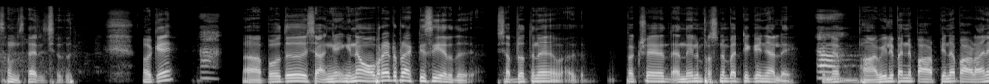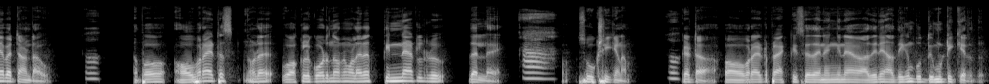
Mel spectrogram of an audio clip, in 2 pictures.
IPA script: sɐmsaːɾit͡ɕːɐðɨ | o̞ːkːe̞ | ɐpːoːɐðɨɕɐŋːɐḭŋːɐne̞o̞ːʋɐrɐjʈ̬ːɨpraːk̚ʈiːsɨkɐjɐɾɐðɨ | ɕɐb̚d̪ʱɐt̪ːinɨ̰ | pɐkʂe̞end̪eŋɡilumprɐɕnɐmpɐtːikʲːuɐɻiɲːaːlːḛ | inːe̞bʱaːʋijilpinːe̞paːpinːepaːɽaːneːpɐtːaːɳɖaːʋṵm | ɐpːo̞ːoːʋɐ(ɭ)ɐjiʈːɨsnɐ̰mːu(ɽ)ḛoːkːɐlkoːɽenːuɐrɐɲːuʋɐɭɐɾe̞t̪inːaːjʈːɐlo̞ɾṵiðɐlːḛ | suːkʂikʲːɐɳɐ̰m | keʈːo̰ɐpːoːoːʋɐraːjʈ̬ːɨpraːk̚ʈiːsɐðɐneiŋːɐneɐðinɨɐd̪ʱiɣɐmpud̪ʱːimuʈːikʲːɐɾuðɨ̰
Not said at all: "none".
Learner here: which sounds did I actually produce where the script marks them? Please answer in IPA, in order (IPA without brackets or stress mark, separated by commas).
r, ɽ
